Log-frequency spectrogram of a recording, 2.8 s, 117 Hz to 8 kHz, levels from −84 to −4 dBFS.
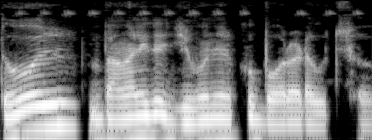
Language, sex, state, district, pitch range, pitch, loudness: Bengali, male, West Bengal, North 24 Parganas, 100-125 Hz, 110 Hz, -13 LUFS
